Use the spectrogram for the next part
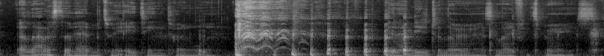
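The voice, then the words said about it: Speaking very low and quiet. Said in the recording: “Why the fuck are you talking so low, bro? ... Why are you talking so low? This is not the quiet storm.”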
